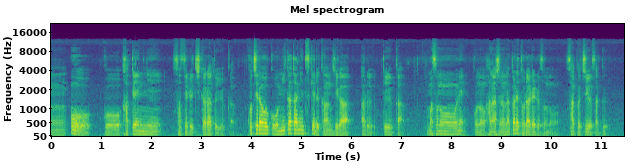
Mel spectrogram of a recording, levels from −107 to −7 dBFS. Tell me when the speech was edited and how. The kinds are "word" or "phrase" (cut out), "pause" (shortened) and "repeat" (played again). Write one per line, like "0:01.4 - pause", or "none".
0:06.6 - pause
0:08.3 - pause
0:10.2 - pause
